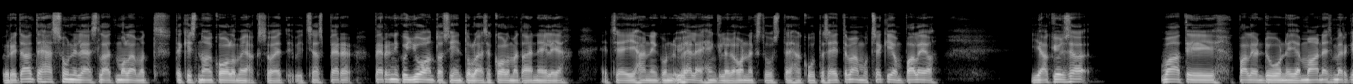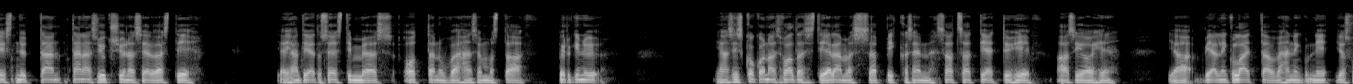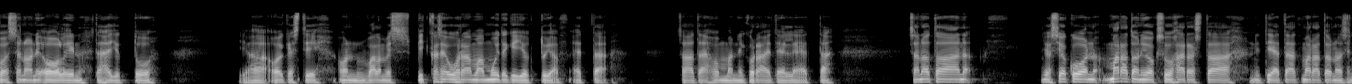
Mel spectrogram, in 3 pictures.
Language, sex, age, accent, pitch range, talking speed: Finnish, male, 20-39, native, 95-110 Hz, 165 wpm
